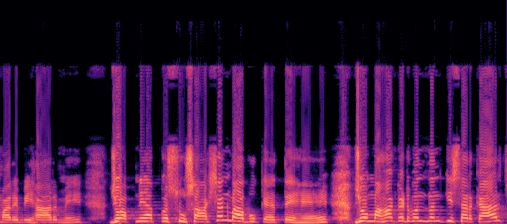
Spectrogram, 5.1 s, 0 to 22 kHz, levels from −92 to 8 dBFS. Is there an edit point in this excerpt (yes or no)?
no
